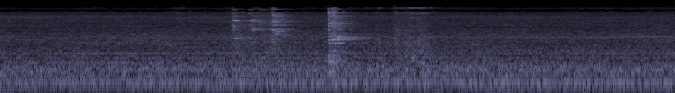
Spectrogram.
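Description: A few light metallic clinks about two seconds in, as steel exhaust tips and fittings are handled at a workbench, over a steady low workshop hum.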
